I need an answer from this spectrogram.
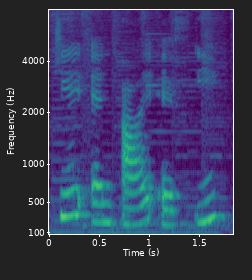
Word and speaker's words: knife: K-N-I-F-E, knife. K has to be silent here.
